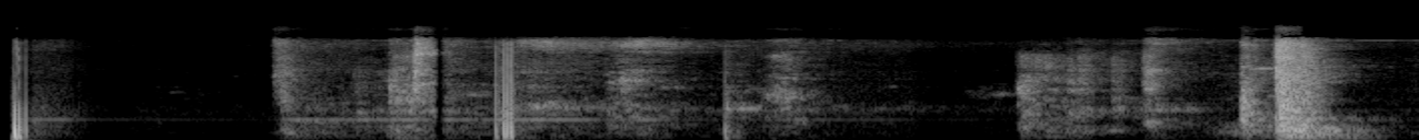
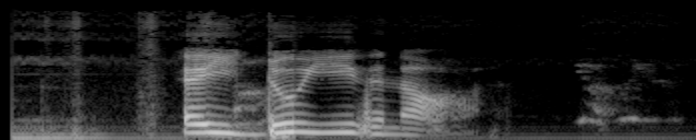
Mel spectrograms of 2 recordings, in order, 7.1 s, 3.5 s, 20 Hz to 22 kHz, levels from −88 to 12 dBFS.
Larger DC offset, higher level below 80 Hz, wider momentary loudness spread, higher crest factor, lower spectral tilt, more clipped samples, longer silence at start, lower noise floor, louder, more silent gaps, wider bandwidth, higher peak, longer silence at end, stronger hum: neither; second, -58 dBFS vs -42 dBFS; first, 25 LU vs 21 LU; first, 28 dB vs 18 dB; second, -2 dB/octave vs -6.5 dB/octave; neither; about the same, 0.05 s vs 0.05 s; first, -76 dBFS vs -55 dBFS; second, -23 LUFS vs -16 LUFS; neither; second, 10 kHz vs 13 kHz; about the same, -2 dBFS vs 0 dBFS; about the same, 0.3 s vs 0.3 s; second, none vs 50 Hz at -45 dBFS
